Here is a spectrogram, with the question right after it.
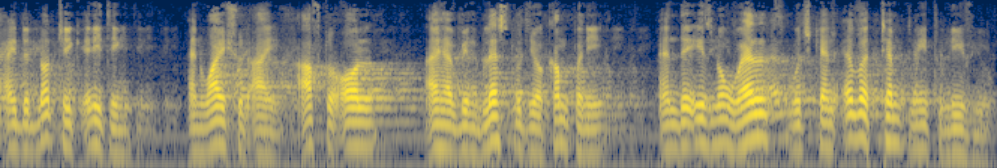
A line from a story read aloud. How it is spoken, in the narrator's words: He calmly replied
